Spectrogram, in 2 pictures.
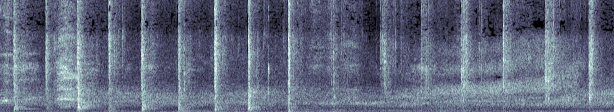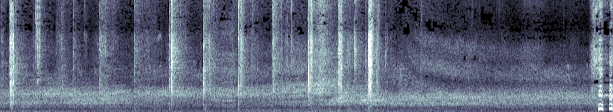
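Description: Footsteps climbing hard concrete stairs, about two steps a second, for the first four seconds or so. After that, steady wind buffeting the microphone, with a few faint clicks.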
